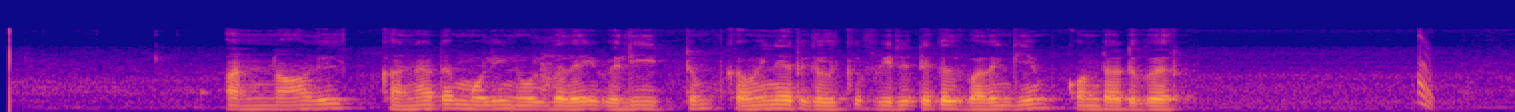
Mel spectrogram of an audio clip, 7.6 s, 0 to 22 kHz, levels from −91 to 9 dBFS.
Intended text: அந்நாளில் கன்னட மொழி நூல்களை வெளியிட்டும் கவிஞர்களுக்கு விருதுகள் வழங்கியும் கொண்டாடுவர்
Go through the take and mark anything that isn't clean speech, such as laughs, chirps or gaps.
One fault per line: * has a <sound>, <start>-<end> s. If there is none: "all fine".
* has a chirp, 7.1-7.2 s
